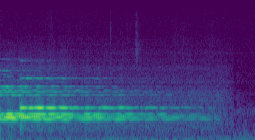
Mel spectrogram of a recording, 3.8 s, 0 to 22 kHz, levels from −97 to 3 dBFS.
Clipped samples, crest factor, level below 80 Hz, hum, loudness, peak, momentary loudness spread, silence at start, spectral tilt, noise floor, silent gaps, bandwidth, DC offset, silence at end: under 0.1%; 18 dB; -70 dBFS; none; -25 LUFS; -8 dBFS; 26 LU; 0 s; -4.5 dB/octave; -65 dBFS; none; 4.8 kHz; under 0.1%; 1.2 s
